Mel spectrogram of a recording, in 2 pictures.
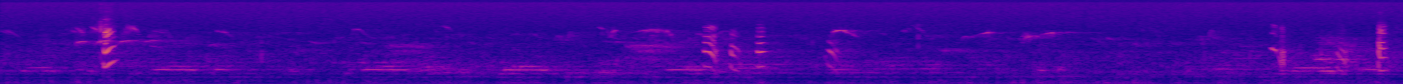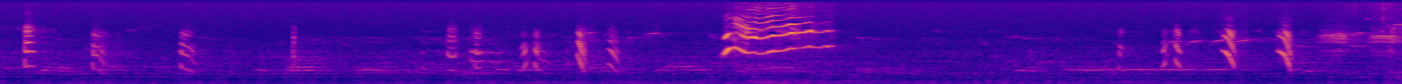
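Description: Birds calling: scattered short chirps and chatter, with one louder call with falling glides about eleven seconds in.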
